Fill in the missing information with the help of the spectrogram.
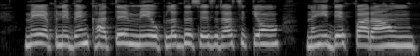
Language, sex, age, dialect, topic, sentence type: Hindi, female, 18-24, Awadhi Bundeli, banking, question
